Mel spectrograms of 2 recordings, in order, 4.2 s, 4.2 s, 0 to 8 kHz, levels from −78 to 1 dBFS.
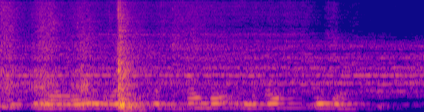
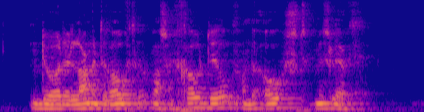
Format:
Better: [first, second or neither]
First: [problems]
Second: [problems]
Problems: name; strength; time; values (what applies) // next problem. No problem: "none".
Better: second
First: background sound (Water tap, faucet); as loud as the speech // room echo; dies away in 0.4 s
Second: none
